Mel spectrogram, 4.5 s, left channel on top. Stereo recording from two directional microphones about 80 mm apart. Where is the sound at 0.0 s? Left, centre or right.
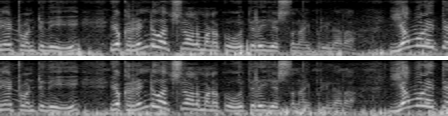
Left.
